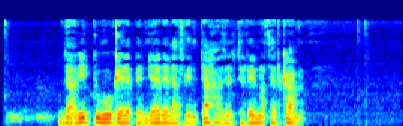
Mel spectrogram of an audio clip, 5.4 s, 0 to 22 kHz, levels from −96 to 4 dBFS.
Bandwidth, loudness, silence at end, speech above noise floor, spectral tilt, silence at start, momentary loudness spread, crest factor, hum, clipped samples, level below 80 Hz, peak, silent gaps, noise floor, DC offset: 11.5 kHz; -22 LUFS; 1.35 s; 41 dB; -7 dB/octave; 0.1 s; 11 LU; 18 dB; none; under 0.1%; -56 dBFS; -4 dBFS; none; -62 dBFS; under 0.1%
